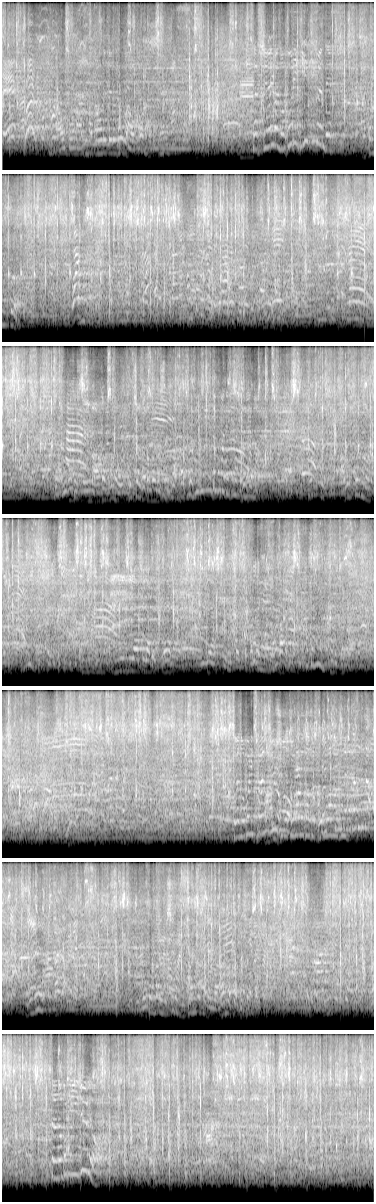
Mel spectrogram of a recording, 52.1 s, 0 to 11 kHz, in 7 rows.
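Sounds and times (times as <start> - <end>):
audience chatter in a hall: 0.0 - 52.0.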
